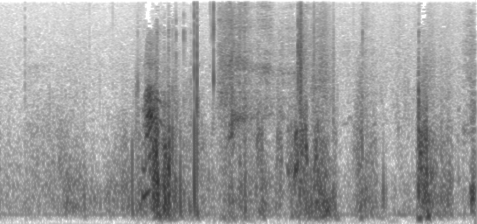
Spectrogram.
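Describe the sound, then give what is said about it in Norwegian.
A burst of scuffling and quick padding footfalls as a cat, its tail just pulled, scrambles away, with a few sharp rustles and thumps trailing off over a few seconds. “Ah, der løp den av gårde.”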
